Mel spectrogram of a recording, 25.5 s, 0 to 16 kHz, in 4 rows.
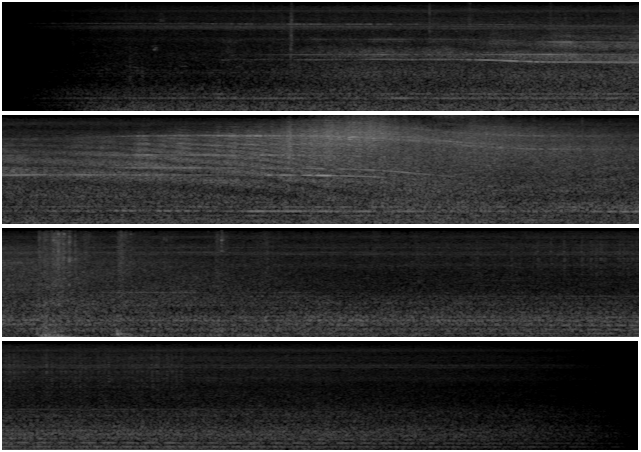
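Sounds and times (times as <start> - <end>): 
airplane landing: 0.2 - 25.4.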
